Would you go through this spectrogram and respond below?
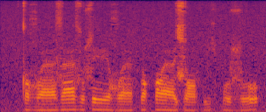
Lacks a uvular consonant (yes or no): no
